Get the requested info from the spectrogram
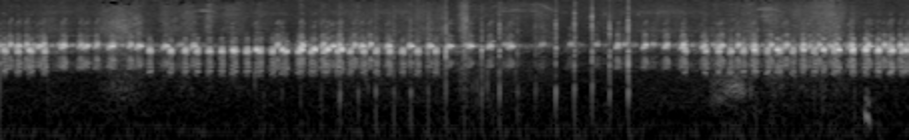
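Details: European tree frogs croak at dusk near Knuthenlund on Lolland, Denmark, in a dense chorus of rapid, rasping, high-pitched notes.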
